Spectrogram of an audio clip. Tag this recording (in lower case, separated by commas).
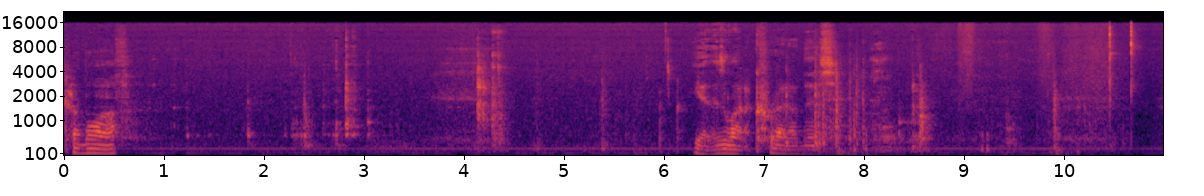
inside a small room, speech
